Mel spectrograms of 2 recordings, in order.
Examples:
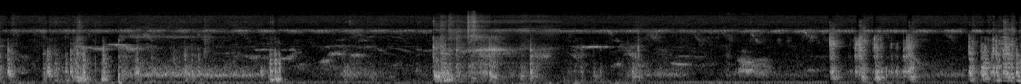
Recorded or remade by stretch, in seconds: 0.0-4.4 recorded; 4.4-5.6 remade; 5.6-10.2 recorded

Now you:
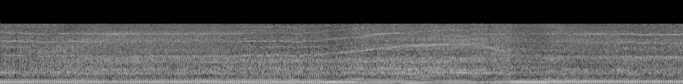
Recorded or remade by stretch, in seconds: 0.0-0.8 recorded; 0.8-2.4 remade; 2.4-4.7 recorded; 4.7-6.2 remade; 6.2-6.8 recorded

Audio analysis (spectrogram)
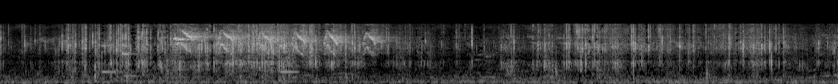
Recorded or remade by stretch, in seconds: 0.0-1.3 remade; 1.3-3.7 recorded; 3.7-4.5 remade; 4.5-5.7 recorded; 5.7-8.4 remade

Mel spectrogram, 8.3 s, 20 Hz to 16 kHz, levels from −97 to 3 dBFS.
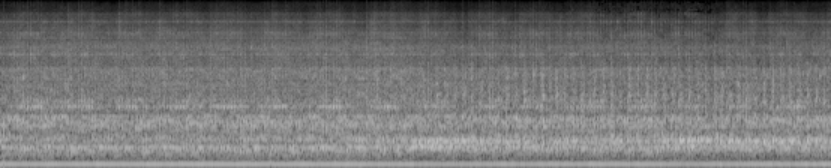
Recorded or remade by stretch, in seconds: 0.0-5.9 remade; 5.9-7.2 recorded; 7.2-8.3 remade

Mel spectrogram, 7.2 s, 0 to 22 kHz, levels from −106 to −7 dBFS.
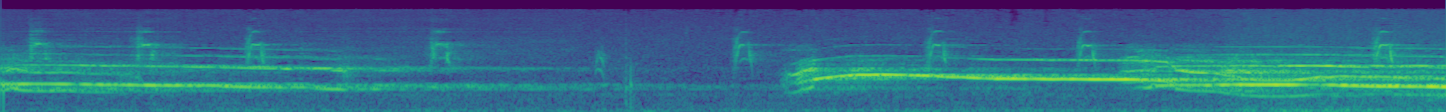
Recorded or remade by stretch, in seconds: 0.0-0.9 remade; 0.9-1.5 recorded; 1.5-2.9 remade; 2.9-7.2 recorded

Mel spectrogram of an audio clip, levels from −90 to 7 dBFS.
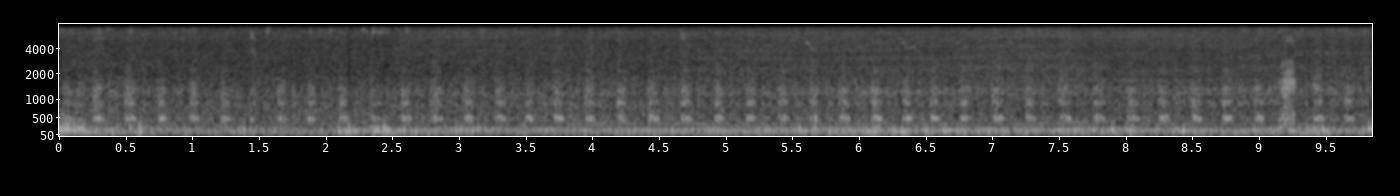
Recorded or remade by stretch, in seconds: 0.0-7.5 recorded; 7.5-9.0 remade; 9.0-9.9 recorded

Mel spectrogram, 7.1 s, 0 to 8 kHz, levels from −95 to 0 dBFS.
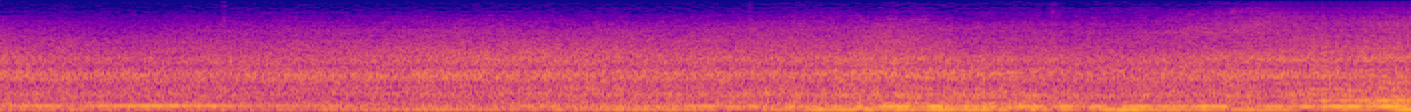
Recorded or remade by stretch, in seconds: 0.0-6.3 recorded; 6.3-7.1 remade

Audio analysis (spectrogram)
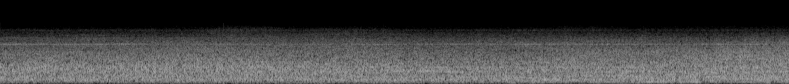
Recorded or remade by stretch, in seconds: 0.0-5.1 recorded; 5.1-7.2 remade; 7.2-7.9 recorded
